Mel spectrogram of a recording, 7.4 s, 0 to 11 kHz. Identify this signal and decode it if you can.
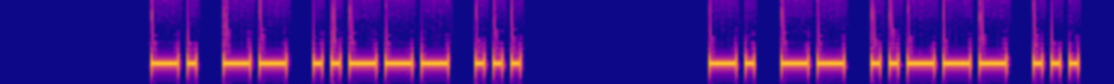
Morse code, heard as a keyed tone, about 20 wpm, 700 Hz. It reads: NM2S NM2S
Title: USA Call Signs - 4 Characters - Repeated 3x - 20wpm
